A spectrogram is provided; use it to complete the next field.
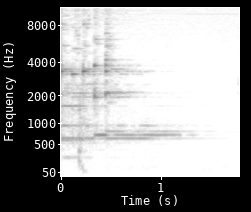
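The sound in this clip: A phone ringtone for an incoming call sounds as a single bright chime-like tone that rings out clearly and then slowly fades, heard alone.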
